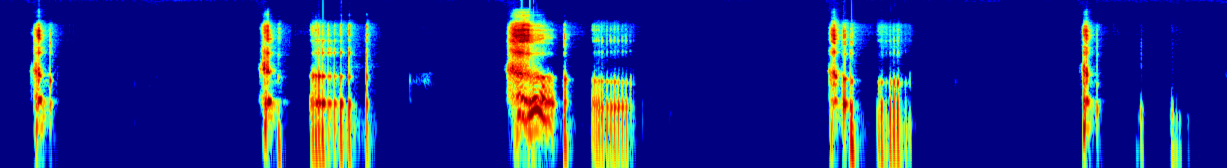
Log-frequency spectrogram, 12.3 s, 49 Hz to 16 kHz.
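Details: Intractable hiccups with belching since December 2015, after surgery with nerve damage (pudendal nerve injection, phrenic and vagus involvement): abrupt, repeated hiccups at irregular intervals, several followed by short belches.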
